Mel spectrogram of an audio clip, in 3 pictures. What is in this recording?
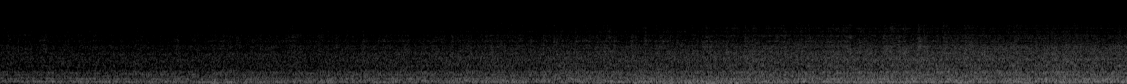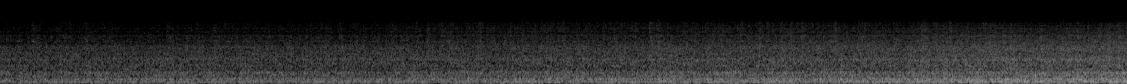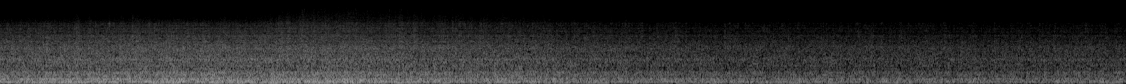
Industrial Heating Vent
